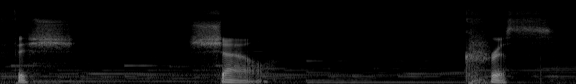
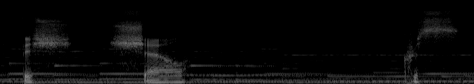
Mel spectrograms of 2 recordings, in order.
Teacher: you'll notice when I say these words, it almost comes out in the form of a hiss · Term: voiceless fricatives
